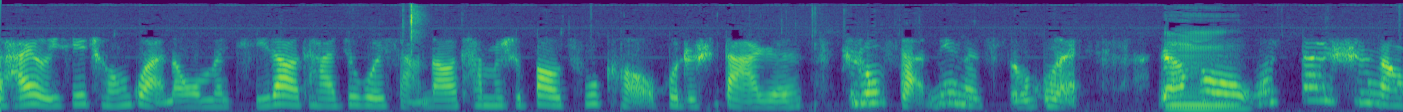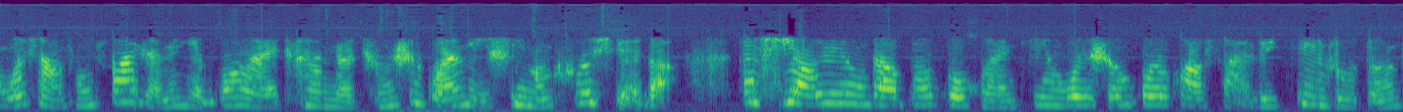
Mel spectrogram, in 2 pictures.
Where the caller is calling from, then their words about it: Hong Kong; 我是在香港。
